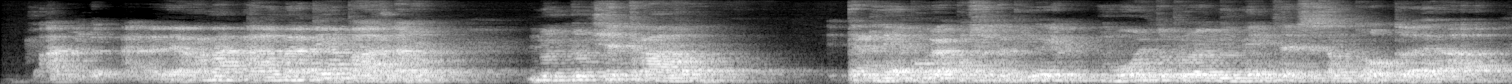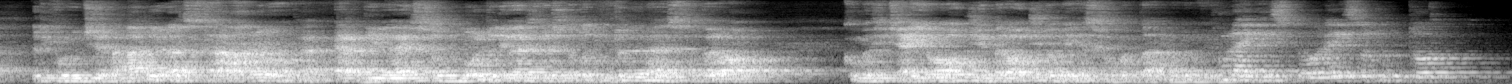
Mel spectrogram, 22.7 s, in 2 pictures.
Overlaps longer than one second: none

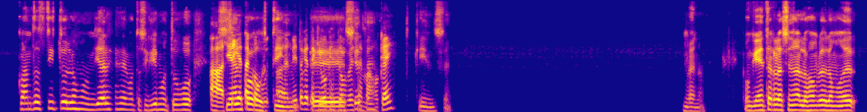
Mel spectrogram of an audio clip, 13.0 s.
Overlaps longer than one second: present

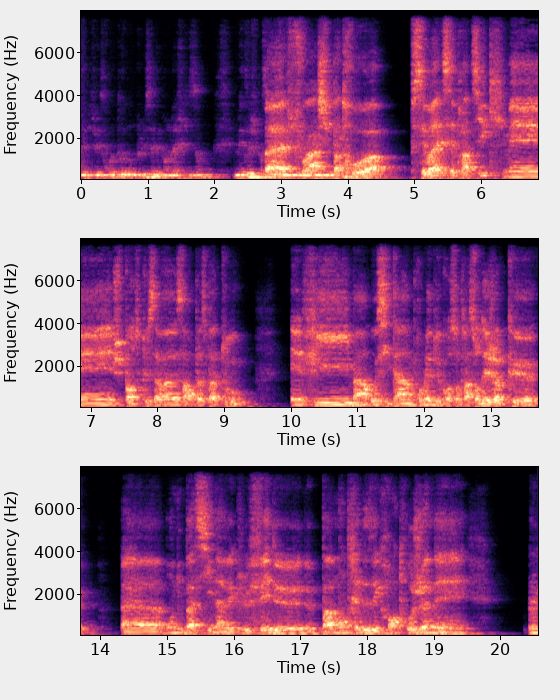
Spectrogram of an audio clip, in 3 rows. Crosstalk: present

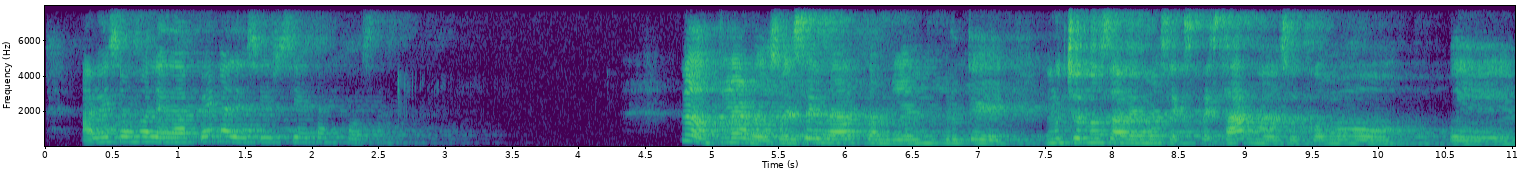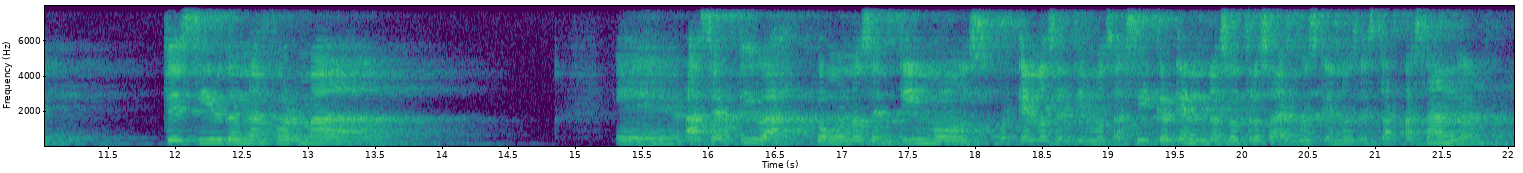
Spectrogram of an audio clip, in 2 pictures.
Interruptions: none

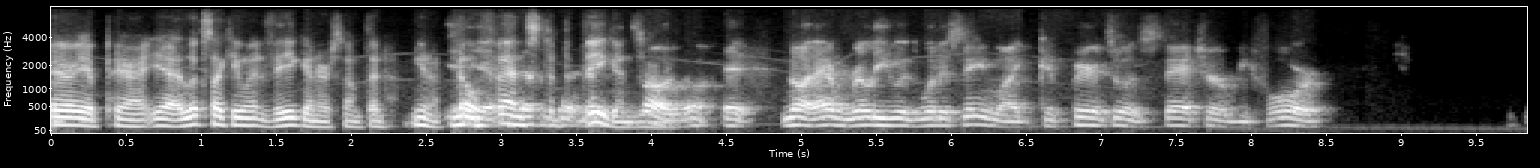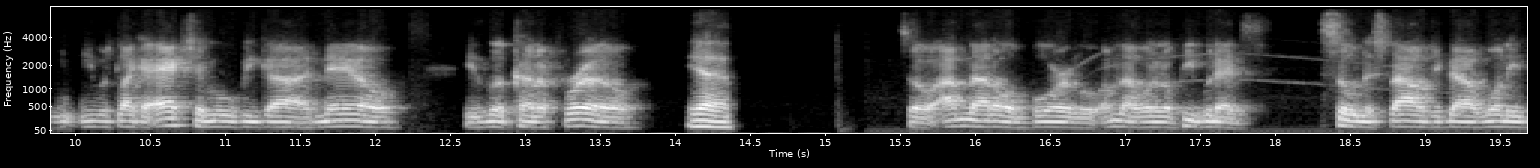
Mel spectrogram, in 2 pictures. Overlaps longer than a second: present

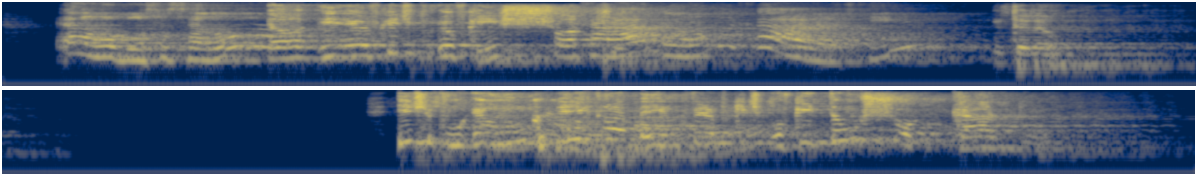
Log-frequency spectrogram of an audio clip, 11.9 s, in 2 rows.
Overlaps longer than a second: present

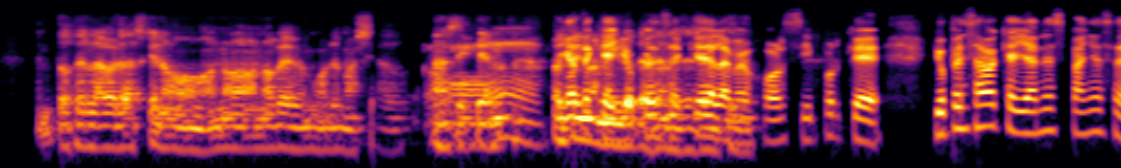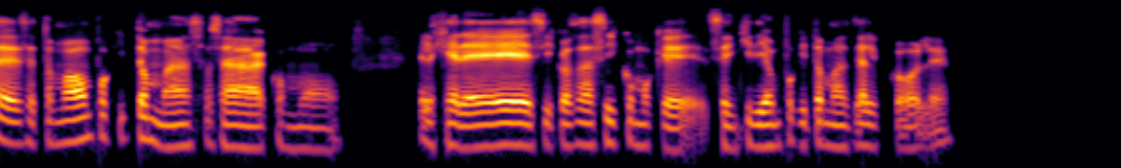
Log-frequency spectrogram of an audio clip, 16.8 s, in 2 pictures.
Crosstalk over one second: present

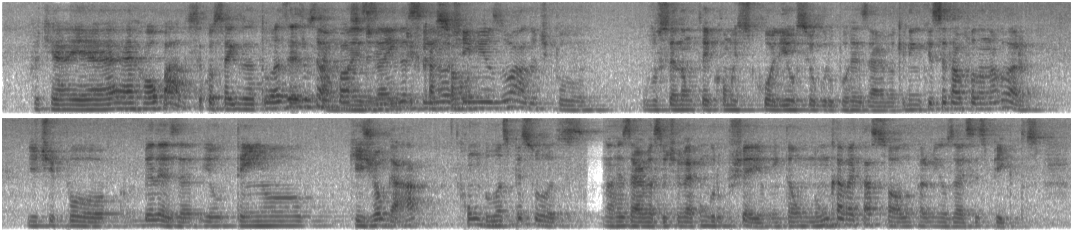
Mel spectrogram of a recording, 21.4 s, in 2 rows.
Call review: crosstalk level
present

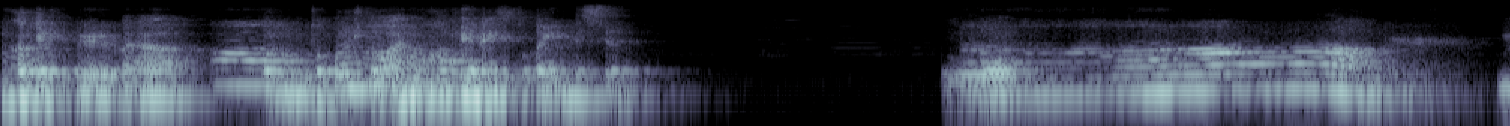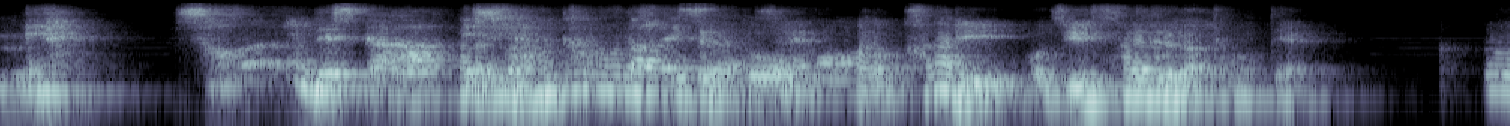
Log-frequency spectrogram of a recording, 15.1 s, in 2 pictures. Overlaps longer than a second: present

